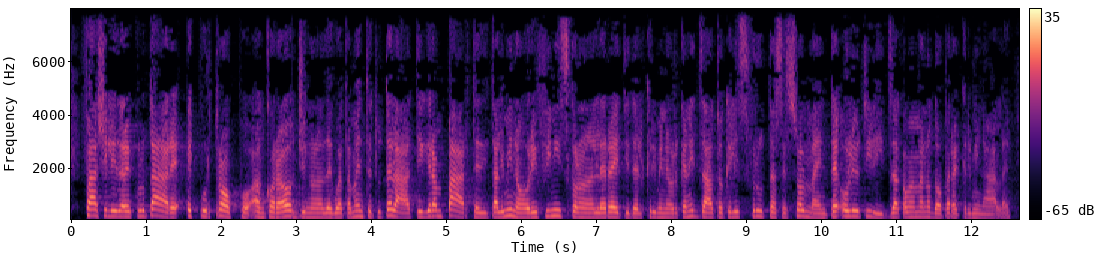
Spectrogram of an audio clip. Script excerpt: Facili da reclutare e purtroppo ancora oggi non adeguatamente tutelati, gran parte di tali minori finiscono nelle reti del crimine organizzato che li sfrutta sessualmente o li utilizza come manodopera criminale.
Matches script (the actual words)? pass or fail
pass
